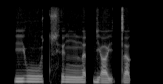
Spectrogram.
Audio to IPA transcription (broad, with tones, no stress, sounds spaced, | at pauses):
j uː˧ t͡sʰ ɪ˧ ŋ n̪ ɐ˧ t̚ j ɐ˨ j t̪ ɐ˨ k̚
